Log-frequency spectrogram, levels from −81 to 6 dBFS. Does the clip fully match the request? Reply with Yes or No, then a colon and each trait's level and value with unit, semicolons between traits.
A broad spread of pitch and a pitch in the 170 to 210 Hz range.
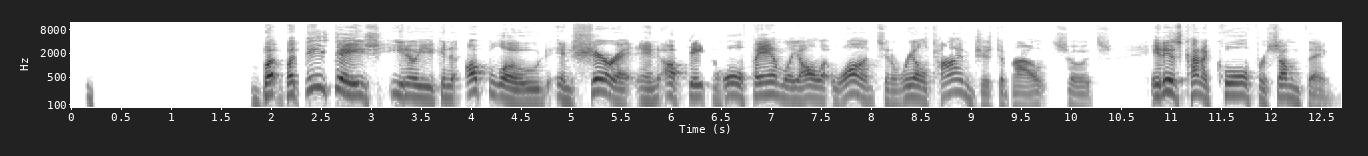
No: wide, 6.3 semitones; medium, 155 Hz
